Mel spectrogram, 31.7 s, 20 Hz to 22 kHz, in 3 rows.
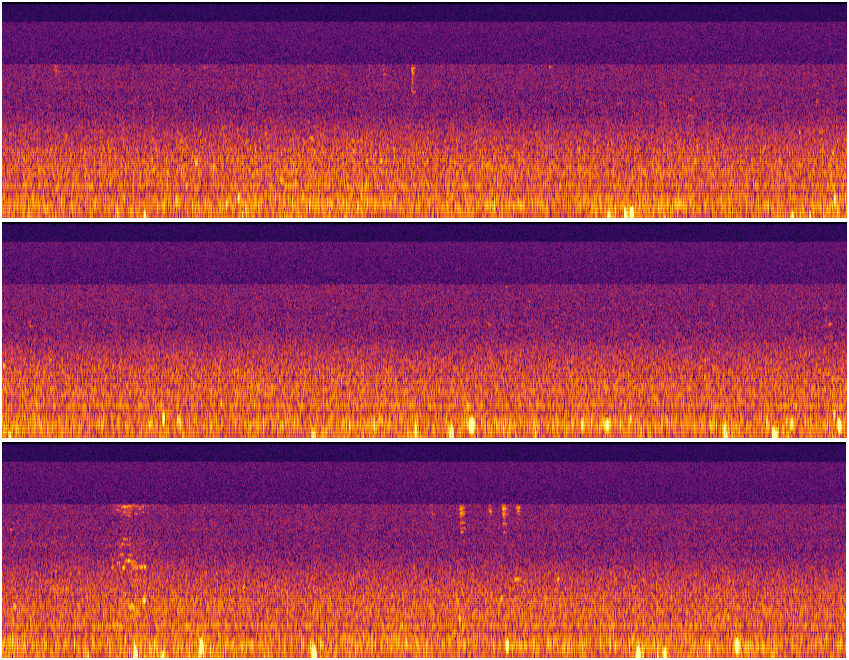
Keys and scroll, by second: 8.9 ctrl+c, 9.1 ctrl+v.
